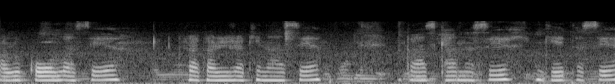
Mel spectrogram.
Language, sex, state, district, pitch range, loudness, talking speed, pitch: Nagamese, female, Nagaland, Dimapur, 190-210 Hz, -17 LUFS, 135 wpm, 195 Hz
